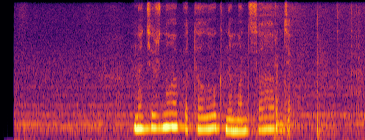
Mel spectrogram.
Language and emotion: Russian, sad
